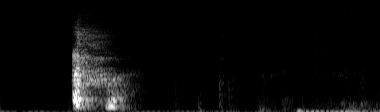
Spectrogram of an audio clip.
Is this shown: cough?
yes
